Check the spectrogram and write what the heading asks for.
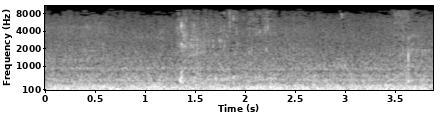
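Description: Water splashes and pours steadily as water bowls are emptied before bed, a continuous wet gush with a few brighter spatters, fairly loud, with no voices over it.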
